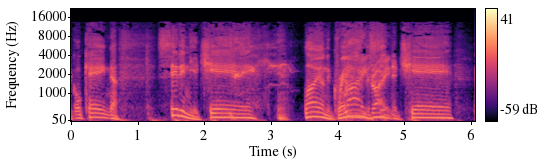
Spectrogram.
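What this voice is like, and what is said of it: Imitated pronounced New Zealand/Australian accent. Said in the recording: “He had a very pronounced either New Zealand or Australian accent.”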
